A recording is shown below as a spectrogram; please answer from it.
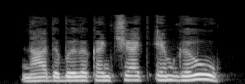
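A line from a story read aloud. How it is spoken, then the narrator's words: Snorting. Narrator (Russian): фыркнул отец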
